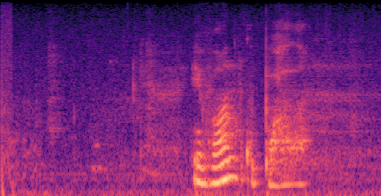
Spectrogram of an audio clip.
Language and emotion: Russian, sad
